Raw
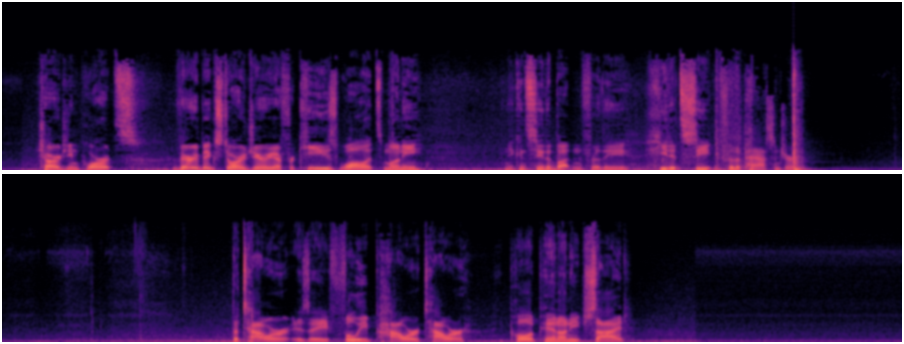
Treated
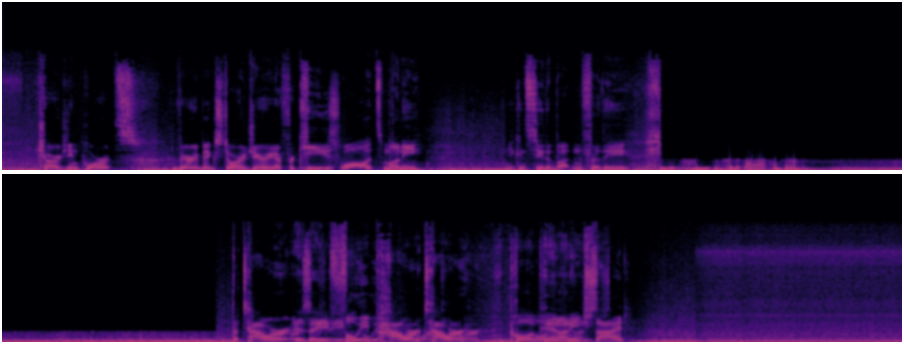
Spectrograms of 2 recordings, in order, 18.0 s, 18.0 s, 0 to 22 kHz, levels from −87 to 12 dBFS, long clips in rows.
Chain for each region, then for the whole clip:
0:00.79–0:02.37: high-shelf EQ 6,900 Hz −9 dB + downward compressor 1.5 to 1, threshold −26 dBFS
0:03.18–0:03.64: band-pass filter 440–7,700 Hz + double-tracking delay 28 ms −7.5 dB
0:04.16–0:05.21: Bessel low-pass filter 6,000 Hz, order 4 + parametric band 2,400 Hz −3.5 dB 2.7 octaves
0:06.58–0:11.14: Chebyshev low-pass filter 1,400 Hz, order 10 + downward compressor, threshold −32 dBFS + parametric band 210 Hz +11.5 dB 0.81 octaves
0:11.71–0:15.07: high-shelf EQ 6,800 Hz +11.5 dB + double-tracking delay 18 ms −5.5 dB + single-tap delay 157 ms −15.5 dB
whole clip: upward compression, threshold −26 dBFS; brickwall limiter −16 dBFS; downward compressor, threshold −31 dBFS; level −4 dB

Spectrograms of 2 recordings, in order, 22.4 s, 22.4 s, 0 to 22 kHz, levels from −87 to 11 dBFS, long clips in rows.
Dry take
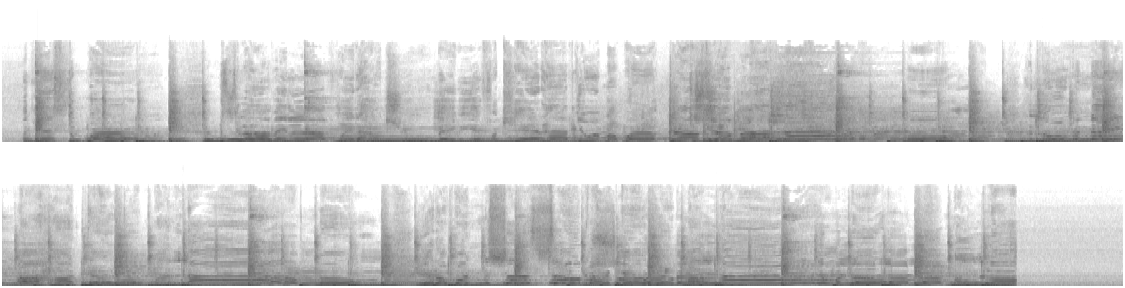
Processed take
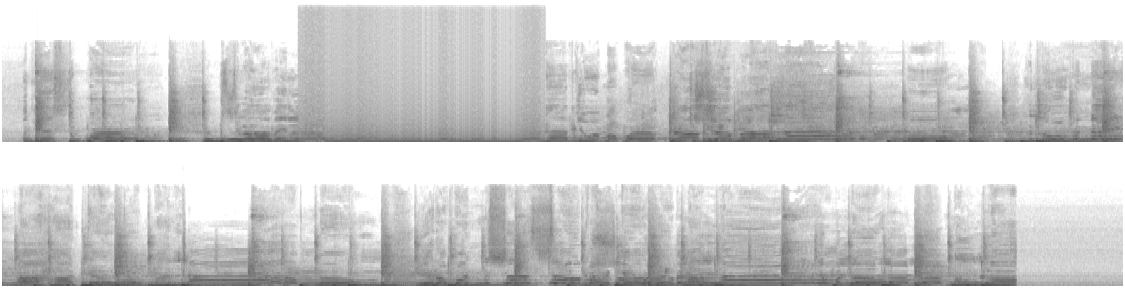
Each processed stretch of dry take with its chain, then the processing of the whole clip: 0:02.96–0:05.44: low-pass filter 1,400 Hz 6 dB per octave + low-shelf EQ 480 Hz −5.5 dB + comparator with hysteresis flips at −42 dBFS
0:13.04–0:13.71: low-pass filter 4,200 Hz + notch filter 1,400 Hz, Q 9.3
whole clip: no processing

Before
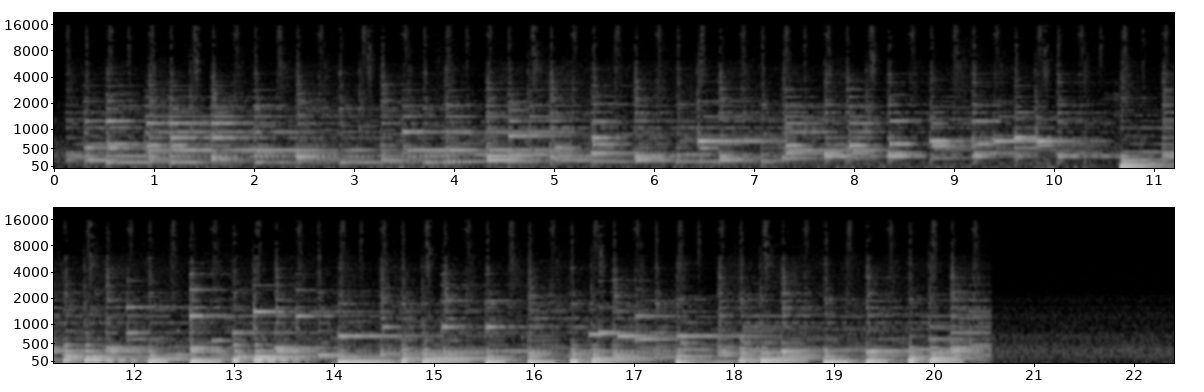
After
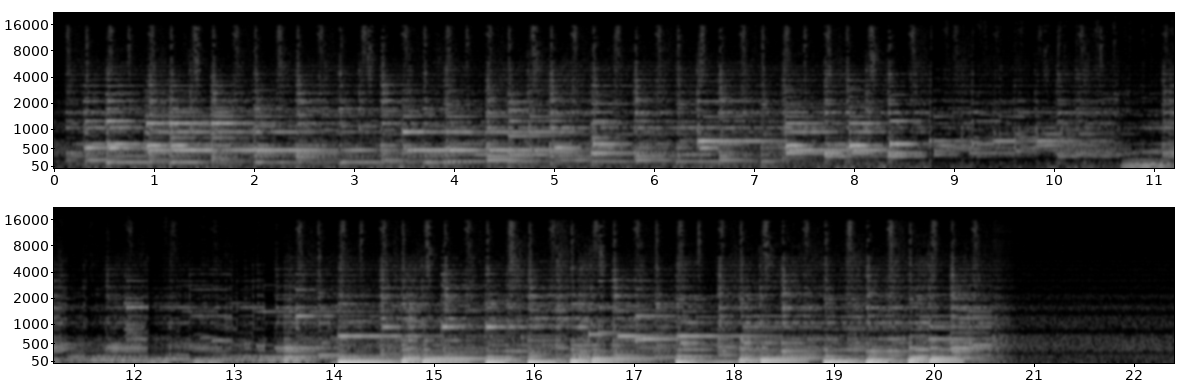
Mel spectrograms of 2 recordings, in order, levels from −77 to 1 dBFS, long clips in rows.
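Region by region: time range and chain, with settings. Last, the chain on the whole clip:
0:08.45–0:13.51: volume swells 505 ms + downward compressor 1.5 to 1, threshold −38 dBFS + delay with pitch and tempo change per echo 355 ms, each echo +2 semitones, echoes 2, each echo −6 dB
whole clip: low-shelf EQ 500 Hz −5.5 dB; comb filter 1.9 ms, depth 77%; level that may fall only so fast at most 54 dB per second

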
